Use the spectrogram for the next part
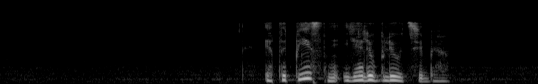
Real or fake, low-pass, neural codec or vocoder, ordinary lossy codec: real; 7.2 kHz; none; none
